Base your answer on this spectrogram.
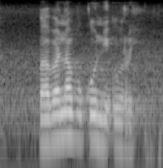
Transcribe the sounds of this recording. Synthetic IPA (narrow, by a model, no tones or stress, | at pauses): baβanaβʊkʼoniʔʊːrɪ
